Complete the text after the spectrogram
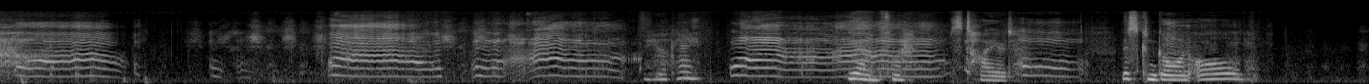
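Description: A second young woman answers in a tense, low voice nearby.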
